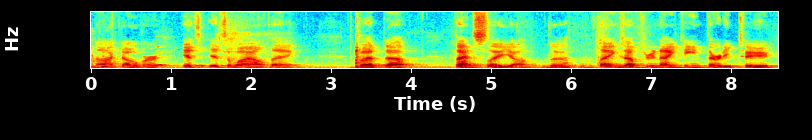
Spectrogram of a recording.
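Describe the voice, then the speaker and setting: A medium-pitched man with an Arkansas accent, very slow and fairly even, with long, frequent pauses and noticeable background noise. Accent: Southern US (Arkansas). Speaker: local historian, former rodeo rider and air traffic controller. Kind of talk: oral history interview answer.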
